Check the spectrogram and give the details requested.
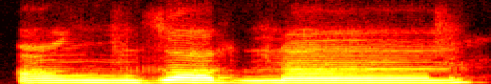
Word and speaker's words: أنظرنا: Okay, so we haven't covered this rule yet, but the correct way to say this word is أنظرنا. Anzarna. Very good.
